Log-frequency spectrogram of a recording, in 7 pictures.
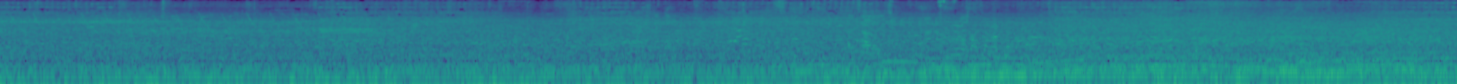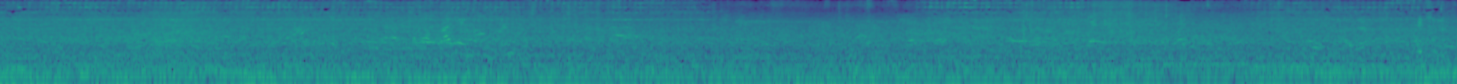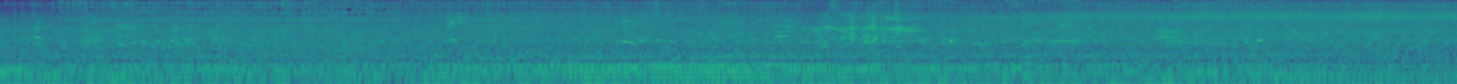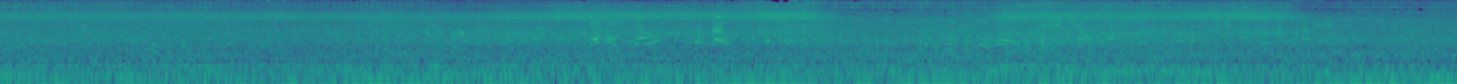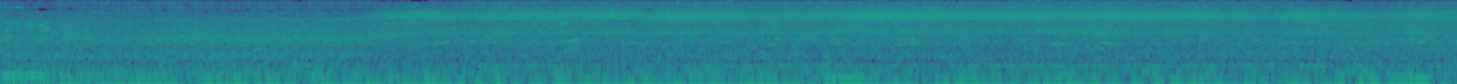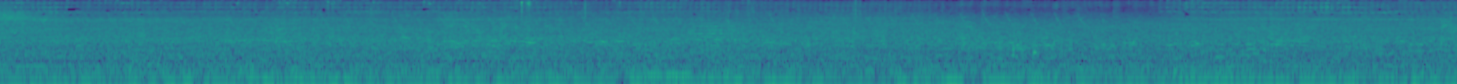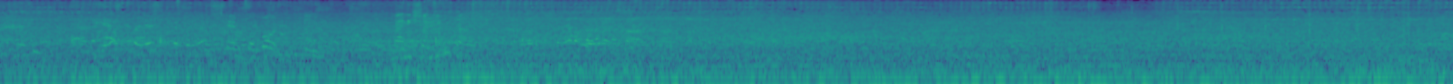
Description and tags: general street atmos - pedestrians walk past, traffic in the distance and pneumatic drill and stone cutter noise from road-works.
